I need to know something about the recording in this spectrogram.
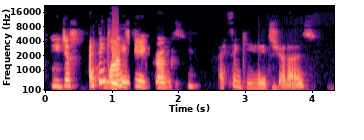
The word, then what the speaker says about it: Grogu: I'm sorry, did you say Goku? Is that not how it's pronounced? It's Grogu, not Goku. Grogu.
